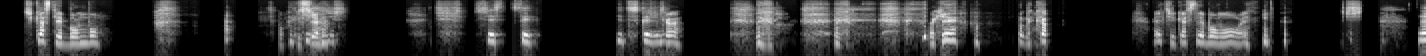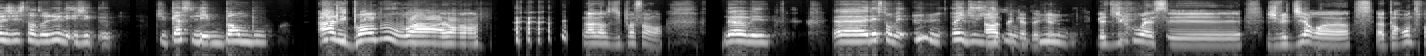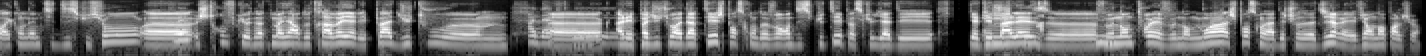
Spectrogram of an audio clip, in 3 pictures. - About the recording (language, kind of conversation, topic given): French, unstructured, Penses-tu que la vérité doit toujours être dite, même si elle blesse ?
- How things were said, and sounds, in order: chuckle; laughing while speaking: "D'accord, d'accord, OK, d'accord"; chuckle; chuckle; stressed: "bambous"; surprised: "Ah les bambous wouah"; chuckle; other background noise; throat clearing; drawn out: "Adapter"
